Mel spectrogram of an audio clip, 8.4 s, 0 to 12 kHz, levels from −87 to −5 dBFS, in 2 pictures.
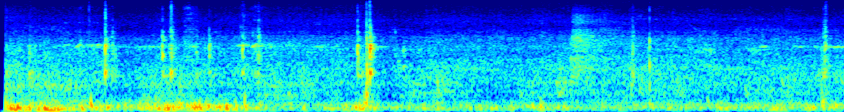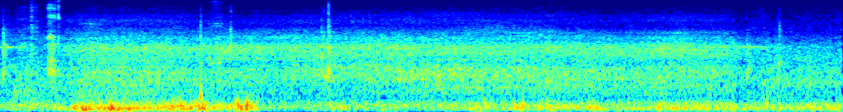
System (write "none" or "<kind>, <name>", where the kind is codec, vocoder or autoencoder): none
